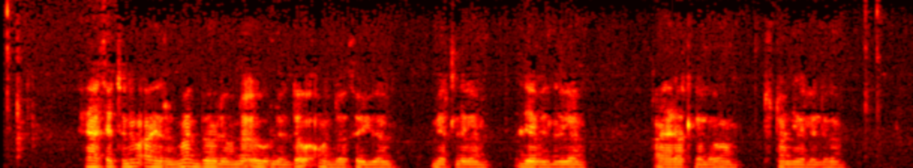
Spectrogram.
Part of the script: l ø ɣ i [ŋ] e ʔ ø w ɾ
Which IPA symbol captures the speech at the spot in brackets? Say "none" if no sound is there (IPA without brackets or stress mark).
n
